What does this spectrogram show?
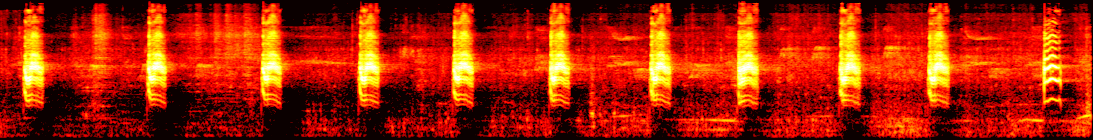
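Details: Long-tailed shrike in full, clear-voiced song with a rich varied repertoire, used to prompt other shrikes to sing: harsh, buzzy high notes repeated roughly once a second, about ten in a row, over a quiet background.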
